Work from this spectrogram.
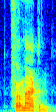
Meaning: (verb) 1. to entertain, to amuse 2. to amuse oneself 3. to renovate, to restore 4. to adjust, to alter 5. to bequeath, to will; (noun) plural of vermaak
- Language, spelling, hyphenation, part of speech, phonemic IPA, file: Dutch, vermaken, ver‧ma‧ken, verb / noun, /vərˈmaːkə(n)/, Nl-vermaken.ogg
